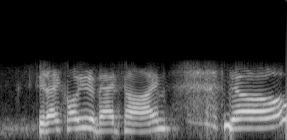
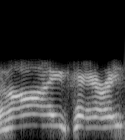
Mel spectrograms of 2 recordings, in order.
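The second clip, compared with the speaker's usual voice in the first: high mock phone-message voice; sing-song it high like a voicemail; imitating Laura; 8 semitones higher, much slower than usual. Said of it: "a message on my answering machine".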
